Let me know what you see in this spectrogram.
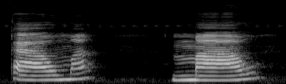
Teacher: à medida que você pronuncia essa palavra o som do l é o mesmo som da letra u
